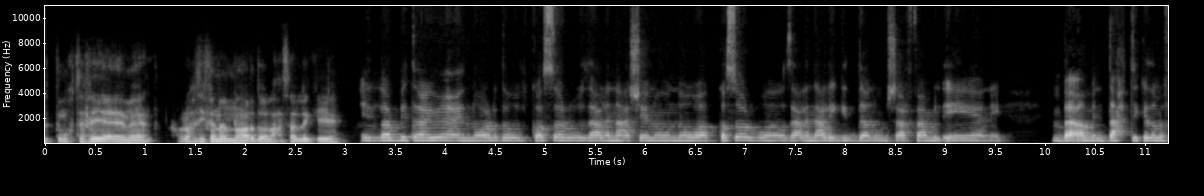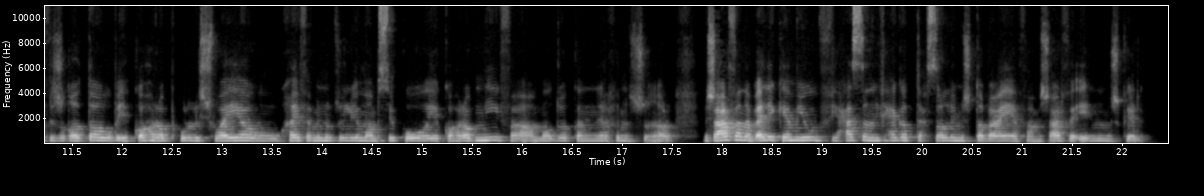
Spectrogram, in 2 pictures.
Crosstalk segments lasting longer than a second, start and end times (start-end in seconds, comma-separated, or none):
none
